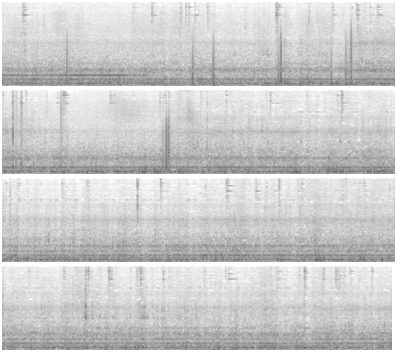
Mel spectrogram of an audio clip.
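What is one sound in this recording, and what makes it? A car engine hums steadily at low speed.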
